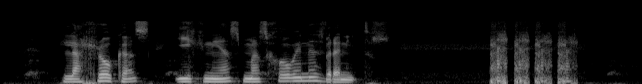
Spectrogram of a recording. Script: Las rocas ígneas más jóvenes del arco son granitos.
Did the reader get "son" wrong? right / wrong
wrong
